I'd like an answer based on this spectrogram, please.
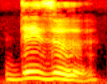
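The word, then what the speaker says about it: œufs: is enough plural is De Zoo so when it becomes plural both the F and the S become silent don't know why just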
